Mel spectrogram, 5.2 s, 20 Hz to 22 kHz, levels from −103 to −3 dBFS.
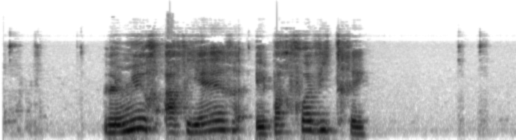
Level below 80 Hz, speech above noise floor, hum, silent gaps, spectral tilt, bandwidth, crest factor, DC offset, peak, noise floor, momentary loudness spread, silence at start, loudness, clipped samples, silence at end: -56 dBFS; 52 dB; none; none; -3 dB/octave; 11 kHz; 16 dB; under 0.1%; 0 dBFS; -65 dBFS; 23 LU; 0.1 s; -13 LUFS; under 0.1%; 0.35 s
